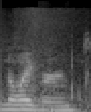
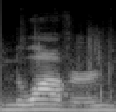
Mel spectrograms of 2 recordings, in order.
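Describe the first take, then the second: First: The name is pronounced in an English-sounding way. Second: The name is pronounced in a French-sounding way. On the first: This is how many people commonly say it. "a lot of people call it Noivern" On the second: This is probably how it was intended. "pronouncing it the like in a the French way that it's probably intended"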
